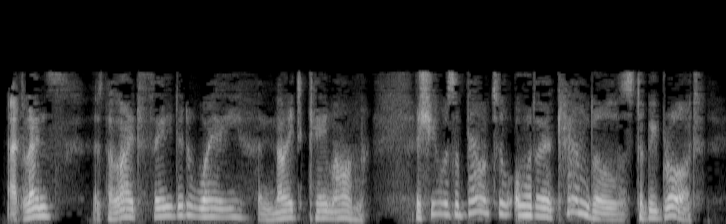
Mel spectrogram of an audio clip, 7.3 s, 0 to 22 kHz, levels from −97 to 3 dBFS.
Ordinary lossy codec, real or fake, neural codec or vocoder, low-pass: MP3, 24 kbps; fake; codec, 44.1 kHz, 2.6 kbps, DAC; 7.2 kHz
